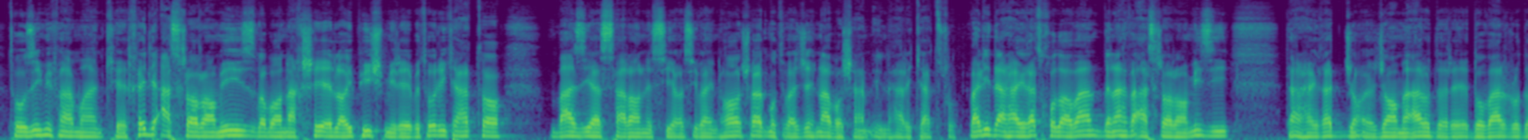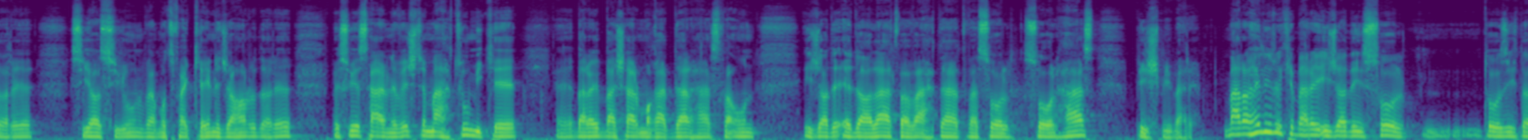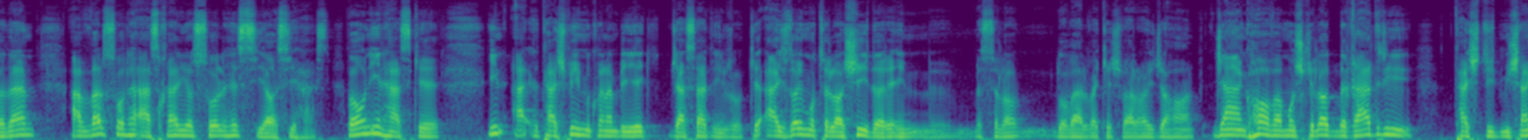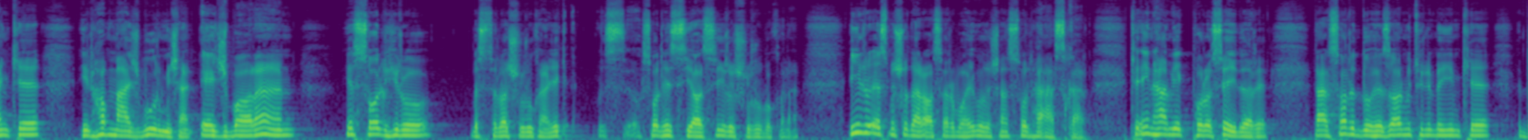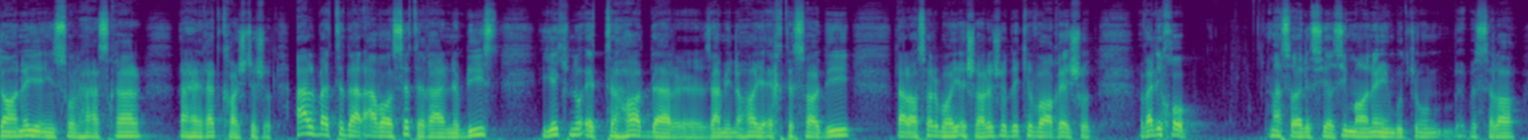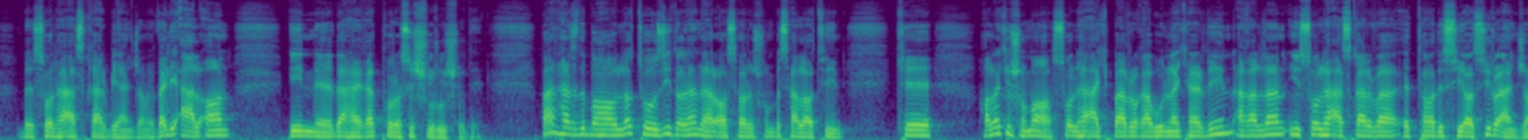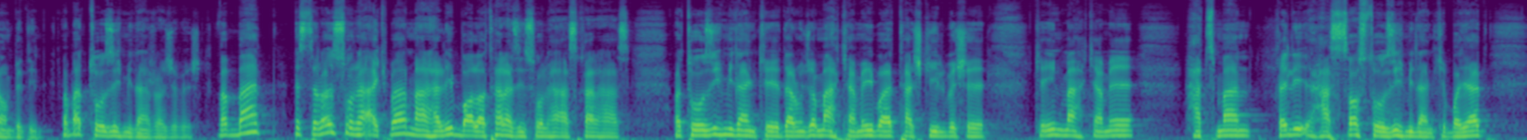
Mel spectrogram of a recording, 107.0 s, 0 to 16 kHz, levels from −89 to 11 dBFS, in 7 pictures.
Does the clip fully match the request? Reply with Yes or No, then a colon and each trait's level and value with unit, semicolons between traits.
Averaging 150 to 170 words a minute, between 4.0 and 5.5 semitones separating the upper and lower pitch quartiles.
Yes: fast, 155 wpm; average, 4.3 semitones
